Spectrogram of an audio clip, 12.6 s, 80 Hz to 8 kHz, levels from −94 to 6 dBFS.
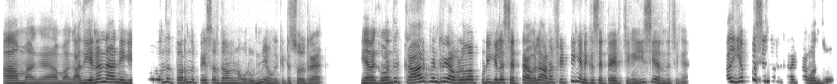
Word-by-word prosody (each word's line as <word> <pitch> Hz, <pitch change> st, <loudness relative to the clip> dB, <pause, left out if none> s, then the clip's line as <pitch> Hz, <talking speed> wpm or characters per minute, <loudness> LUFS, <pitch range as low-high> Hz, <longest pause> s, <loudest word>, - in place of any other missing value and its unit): ஆமாங்க 205 Hz, -4 st, +1 dB, 0.2 s
ஆமாங்க. 195 Hz, 0 st, -4 dB
அது 220 Hz, -, 0 dB
என்னென்னா 300 Hz, +4 st, +5 dB, 0.2 s
நீங்க 250 Hz, -2 st, +2 dB
இப்ப 285 Hz, +3 st, -12 dB
வந்து 305 Hz, +3 st, -4 dB
தொறந்து 265 Hz, +3 st, -1 dB
பேசுறதுனால 230 Hz, -2 st, -2 dB
நான் 205 Hz, -3 st, -6 dB
ஒரு 185 Hz, -, -5 dB
உண்மைய 240 Hz, +3 st, -1 dB
உங்ககிட்ட 200 Hz, +3 st, -8 dB
சொல்றேன். 190 Hz, +3 st, -2 dB, 0.7 s
எனக்கு 240 Hz, -2 st, +3 dB
வந்து 255 Hz, +7 st, 0 dB, 0.2 s
கார்ப்பென்ட்ரி 330 Hz, +5 st, +4 dB
அவ்வளோவா 260 Hz, +2 st, +3 dB
பிடிக்கல. 265 Hz, +1 st, +2 dB
செட் 235 Hz, +1 st, +2 dB
ஆவல. 215 Hz, +2 st, +2 dB
ஆனா 275 Hz, -, 0 dB
ஃபிட்டிங் 310 Hz, +7 st, -1 dB
எனக்கு 245 Hz, -1 st, 0 dB
செட் 235 Hz, -1 st, 0 dB
ஆய்டுச்சுங்க. 195 Hz, -3 st, -2 dB
ஈஸியா 295 Hz, -1 st, -1 dB
இருந்துச்சுங்க. 180 Hz, -4 st, -8 dB, 0.6 s
அது 345 Hz, -, +5 dB
எப்போ 380 Hz, +6 st, -2 dB
செஞ்சாலும் 375 Hz, -6 st, -7 dB
கரெக்ட்டா 270 Hz, 0 st, -6 dB
வந்துடும். 185 Hz, -4 st, -5 dB
245 Hz, 160 wpm, -24 LUFS, 205-280 Hz, 0.7 s, என்னென்னா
